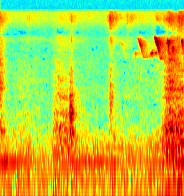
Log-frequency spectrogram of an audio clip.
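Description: Near silence outdoors, with a few faint, brief, high bird chirps near the end.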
